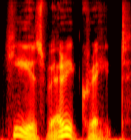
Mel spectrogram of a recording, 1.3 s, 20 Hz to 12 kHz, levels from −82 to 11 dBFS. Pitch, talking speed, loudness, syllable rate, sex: 100 Hz, 185 wpm, -19 LUFS, 4.1 syllables/s, male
